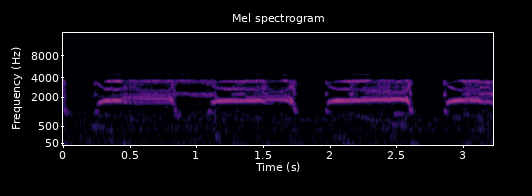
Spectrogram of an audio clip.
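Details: Peregrine falcon calling at PGE Toruń on 7 May 2022 during the male's latest delivery: loud, drawn-out wailing cries with a slightly falling end, three in a row separated by brief pauses.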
